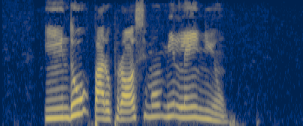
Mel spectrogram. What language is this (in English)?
Portuguese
